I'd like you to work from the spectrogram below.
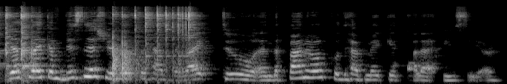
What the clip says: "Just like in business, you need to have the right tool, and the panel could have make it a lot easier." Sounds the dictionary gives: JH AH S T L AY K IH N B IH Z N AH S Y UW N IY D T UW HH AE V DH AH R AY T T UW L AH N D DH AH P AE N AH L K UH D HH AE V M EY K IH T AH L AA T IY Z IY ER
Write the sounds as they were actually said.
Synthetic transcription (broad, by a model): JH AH S T L AY K IH N B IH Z N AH S Y UW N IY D T UW HH AE V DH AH R AY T T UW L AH N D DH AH F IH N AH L K UH D HH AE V M EY K IH T AH L AA T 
